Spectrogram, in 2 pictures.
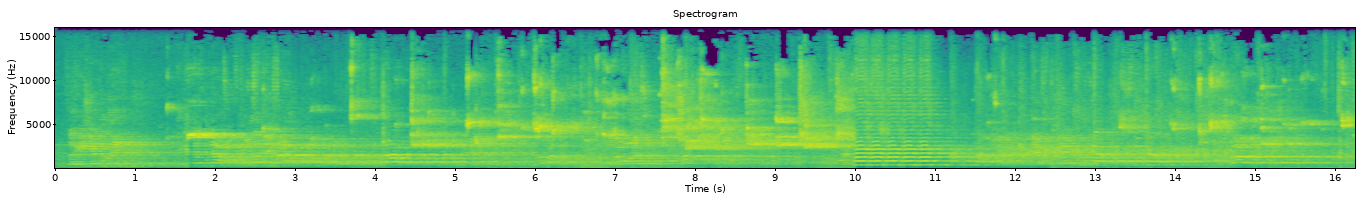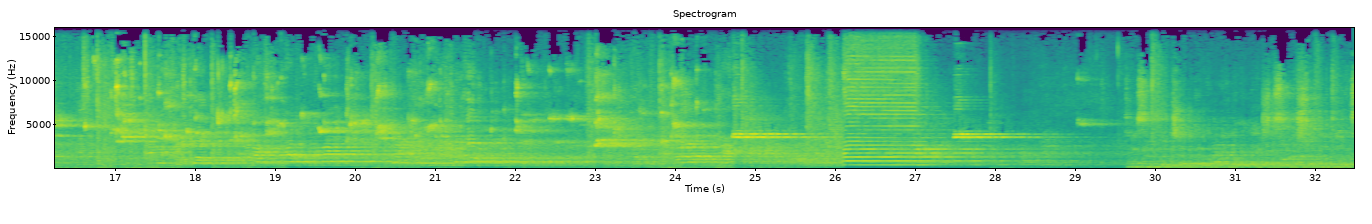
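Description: Live basketball play on a hardwood court in a reverberant sports hall: the ball bouncing, with players' voices and short squeaks. A buzzer or horn sounds twice, about ten seconds in and again near the end.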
